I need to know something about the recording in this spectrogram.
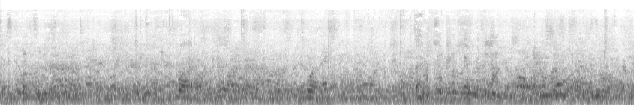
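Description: Crowd chatter: many people talking at once, overlapping indistinct voices with no single voice standing out.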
